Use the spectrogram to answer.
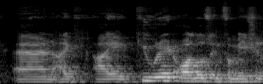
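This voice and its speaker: The man's voice comes with audible room echo. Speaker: e-commerce seller and YouTuber; online seller, creator. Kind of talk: live stream Q&A. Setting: live stream. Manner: halting, many fillers and restarts. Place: home room. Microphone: webcam.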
